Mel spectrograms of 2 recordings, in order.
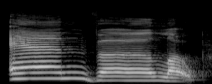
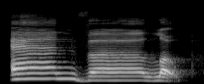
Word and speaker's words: envelope: How would you say this word? The first pronunciation is envelope. Envelope. The second is as in father, envelope. As in red, as in father.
